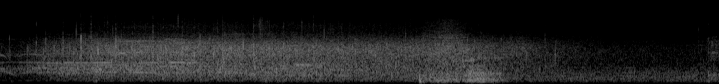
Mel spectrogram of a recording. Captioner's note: applause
